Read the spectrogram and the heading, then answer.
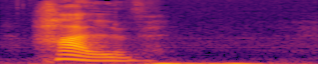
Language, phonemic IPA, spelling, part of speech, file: Swedish, /ˈhalv/, halv, adjective / preposition, Sv-halv.ogg
- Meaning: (adjective) half, ½; with one of two equal parts (50 %)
